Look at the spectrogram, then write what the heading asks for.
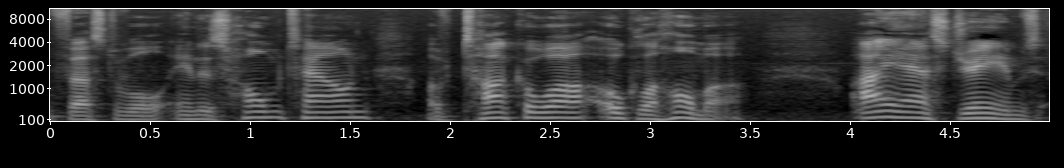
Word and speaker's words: Tonkawa: how is it pronounced that was the proper pronunciation it's a tonkawa now that's your hometown born and raised yep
